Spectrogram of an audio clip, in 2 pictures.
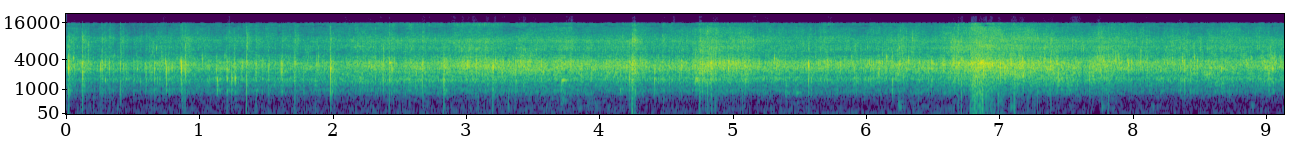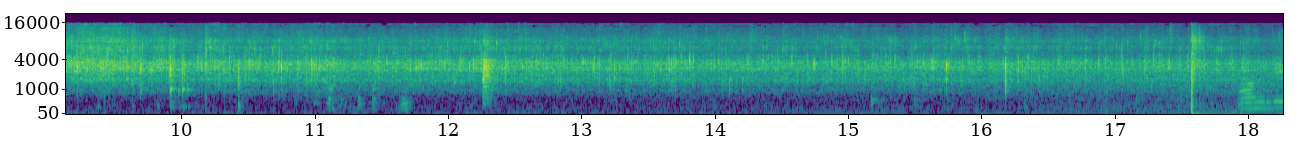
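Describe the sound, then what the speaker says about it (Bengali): Cumin seeds and crushed garlic frying in hot oil: a steady, bright sizzle with scattered sharp pops and crackles, close and continuous, with a few stirring knocks. "তেল গরম হয়ে গেছে, এই কটা জিরে দিয়ে দেবো। একদম কটা মরিচ জিরে আমি ঠুছি আর রসুন থেতো করে ঠুছি"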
